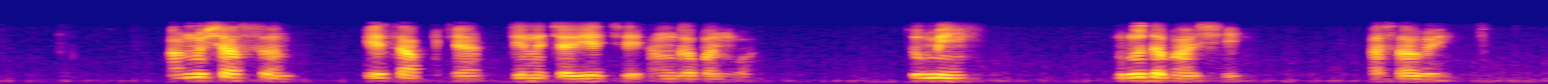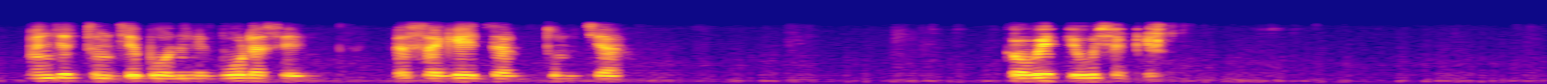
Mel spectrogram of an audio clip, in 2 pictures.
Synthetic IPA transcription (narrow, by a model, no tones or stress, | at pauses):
ənuɕasən | ɦet͡sapljad̪inat͡ɕaɾjet͡seʔəŋɡəbənʋa | t̪um̤iː | mɾud̪ʱbʱaʂiː | əsaʋe | m̤əɳd͡zet̪umt͡sebolneʋoɽəsel | t̪əɾsəɡɭed͡zəɡt̪umt͡ɕja | kəʋet̪euːɕəke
